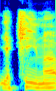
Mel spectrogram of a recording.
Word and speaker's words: Yakima: Karen in Yakima, Washington. Hi, you're on with Reverend Elliot. Hi, Elliot. Hi, did I pronounce that right, Yakima?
